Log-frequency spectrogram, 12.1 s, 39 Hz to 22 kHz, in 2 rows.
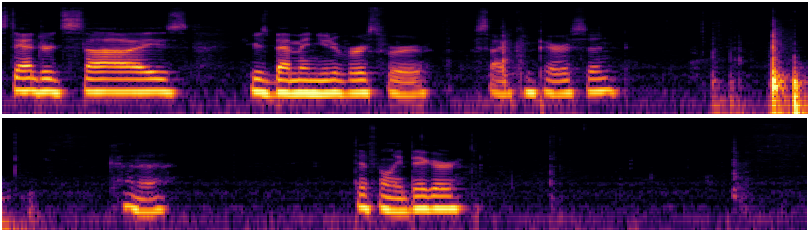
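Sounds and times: book knocking on table: 5.3 - 6.3
books tapping on wooden table: 5.3 - 6.3
book sliding across table: 6.3 - 6.8, 11.4 - 12.0.

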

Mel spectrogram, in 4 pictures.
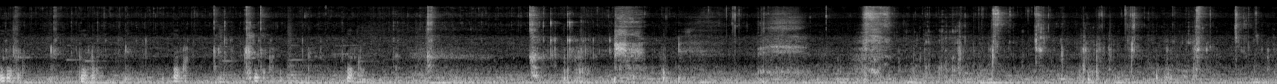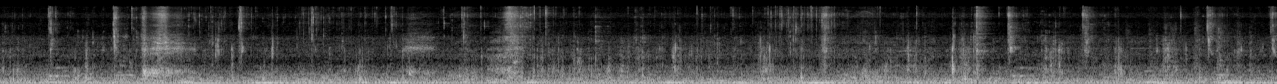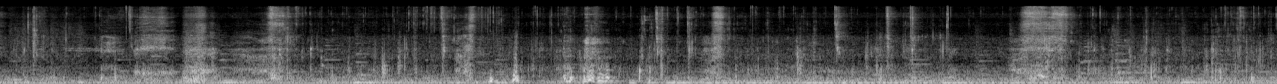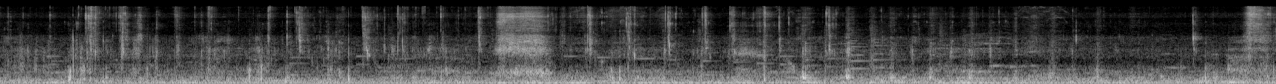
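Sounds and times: chewing with wet mouth clicks: 0.0 - 4.7, 5.3 - 51.0
person swallowing a drink: 0.0 - 4.7, 5.3 - 7.9, 29.8 - 35.1
steady low hum: 0.0 - 51.0
slurping noodles: 5.3 - 13.1, 13.8 - 34.7, 35.6 - 49.3, 50.6 - 51.0.

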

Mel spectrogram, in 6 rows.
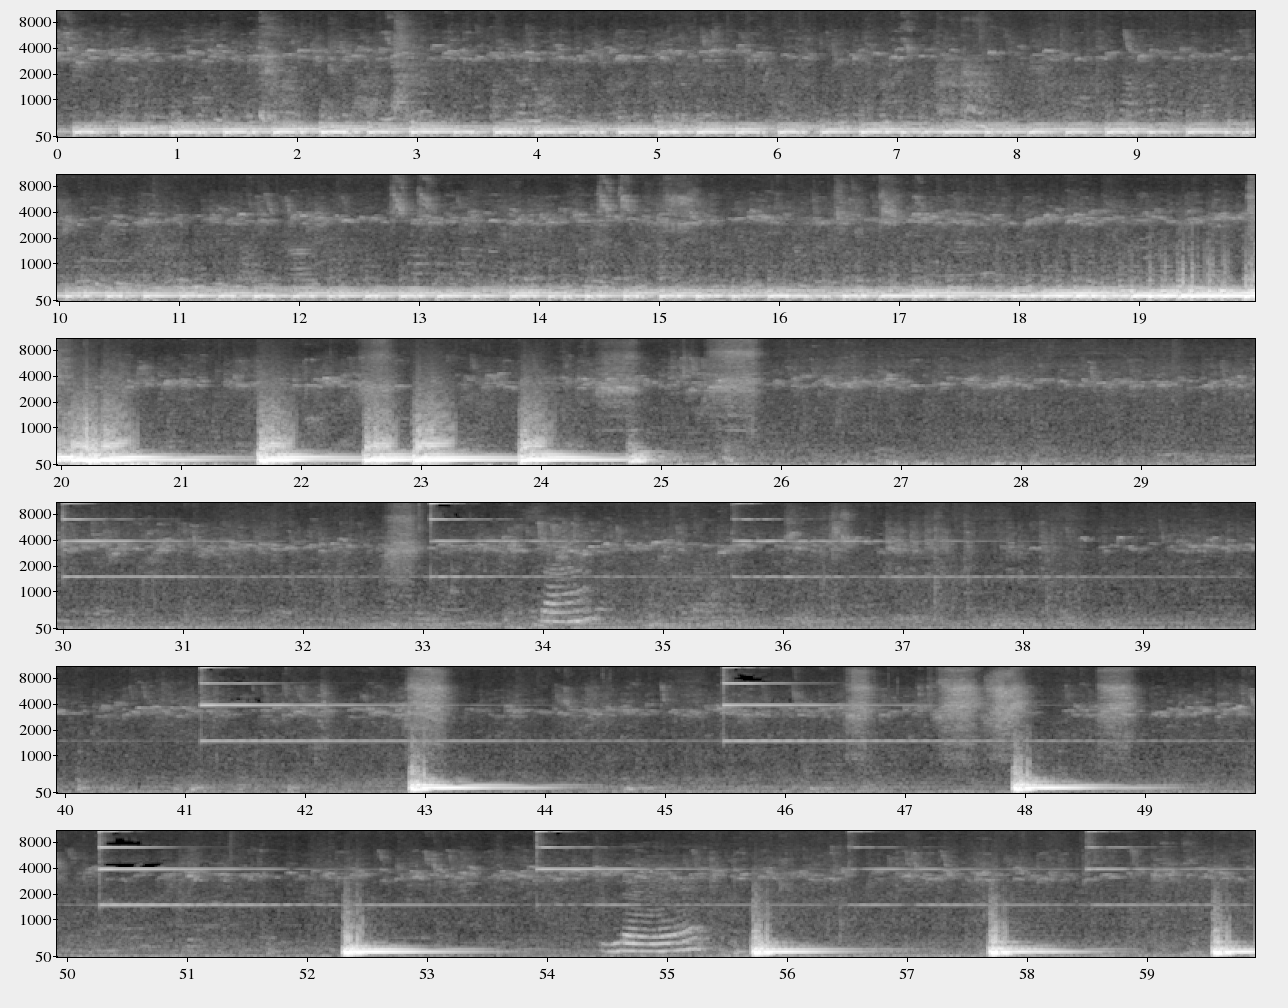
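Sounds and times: large low temple bell ringing: 0.0 - 25.4, 29.9 - 59.9
faint bird chirping: 0.0 - 59.9
small high-pitched bell struck: 30.0 - 39.7, 41.0 - 49.4, 50.2 - 59.9.

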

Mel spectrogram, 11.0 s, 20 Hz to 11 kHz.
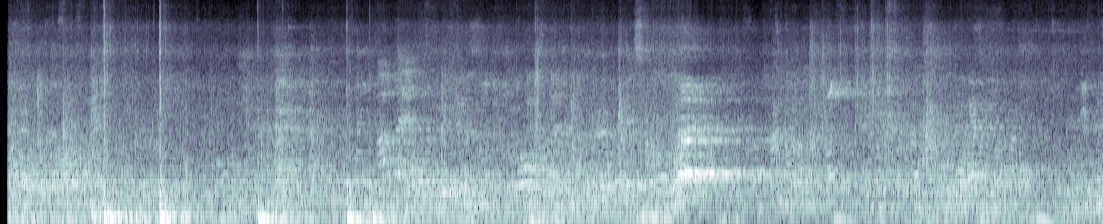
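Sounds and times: chatter of voices in a hall: 0.1 - 11.0.

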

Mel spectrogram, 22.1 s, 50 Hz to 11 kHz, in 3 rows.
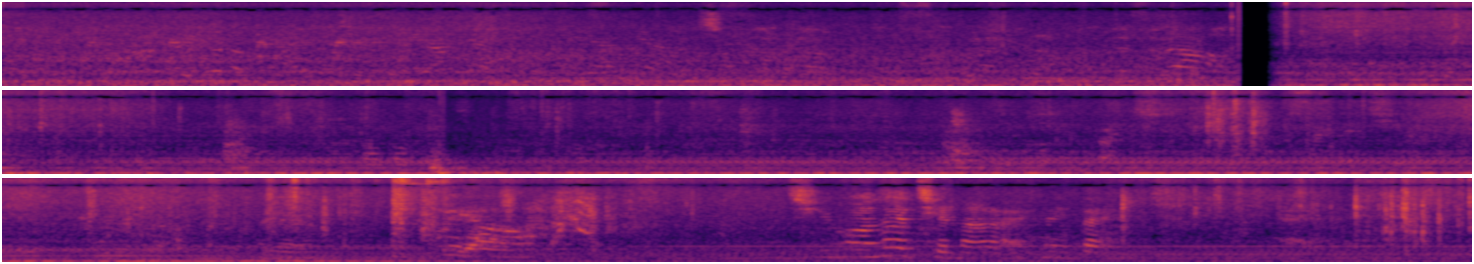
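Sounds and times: ship machinery humming: 0.0 - 22.0.

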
